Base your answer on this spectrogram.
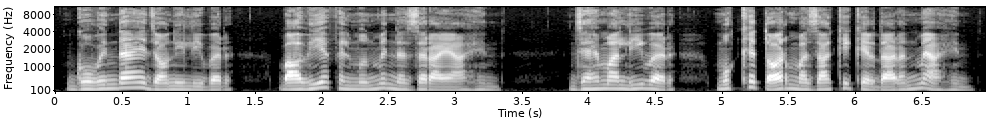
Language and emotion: Sindhi, neutral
